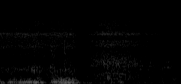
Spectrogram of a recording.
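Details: Roki, a pet dog asleep and dreaming, snores quietly: two soft, low rumbling breaths within the first second, then a faint airy hiss as the breathing fades.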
